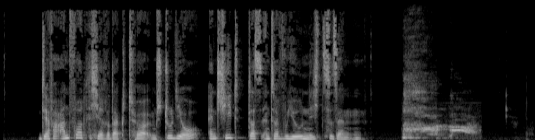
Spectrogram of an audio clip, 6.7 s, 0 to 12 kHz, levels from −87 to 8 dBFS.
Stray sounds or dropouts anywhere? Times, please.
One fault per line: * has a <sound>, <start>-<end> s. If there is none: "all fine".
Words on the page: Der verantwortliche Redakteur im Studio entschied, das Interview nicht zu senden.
* has a laugh, 5.0-6.0 s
